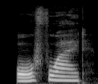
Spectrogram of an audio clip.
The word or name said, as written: offwhite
